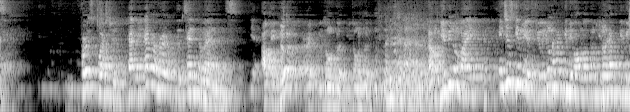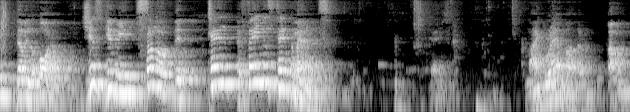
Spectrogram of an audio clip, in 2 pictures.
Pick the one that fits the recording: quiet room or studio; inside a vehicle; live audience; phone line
live audience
